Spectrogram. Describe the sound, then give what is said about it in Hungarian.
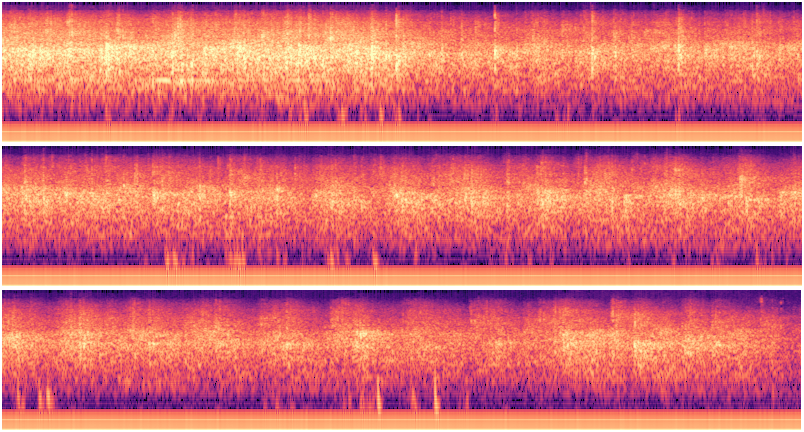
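A crowd applauds the pastors at a youth gathering, a dense wash of many hands clapping at once that holds a fairly even level for about twelve seconds, with no voices heard over it. “Úgyhogy egy nagy tapsot kérünk nekik, hogy velünk voltak.”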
